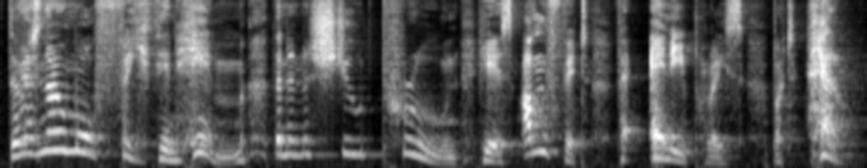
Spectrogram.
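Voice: medium pitch, wildly swooping pitch, normal speed, vocal fry, a bit bright, breathy edge, full character voice. An actor playing a timid, stammering courtier in a comic audio drama, with theatrical archaic diction. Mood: vitriolic, building. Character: timid, trembling courtier who unleashes elaborate Shakespearean insults.

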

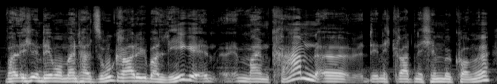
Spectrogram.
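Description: A man's voice: mid-range voice, lively intonation, a little fast, a little mellow. A man hosting a casual podcast, talking in a rambling, self-deprecating way that jumps from thought to thought. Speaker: podcast host.

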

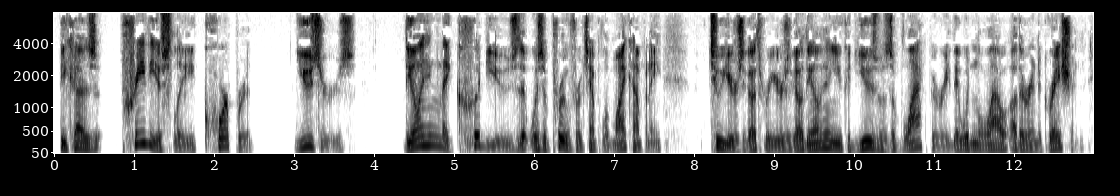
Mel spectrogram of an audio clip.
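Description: A man co-hosts a relaxed tech talk show with a husky voice that is starting to give out. His tone is mellow and dark. The recording is dry and a little dull. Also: mid-range voice, normal speed, no echo. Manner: chatty, offers product rundowns and opinions. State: losing his voice. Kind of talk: casual tech chat.

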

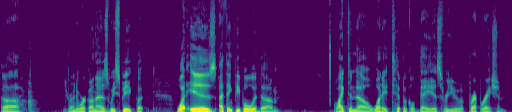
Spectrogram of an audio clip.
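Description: A man's voice: rumbling low, lively intonation, a little slow, a little mellow. An American man chatting casually as he hosts an interview, in a jokey manner with chuckles as he talks. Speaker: podcast host, sports broadcaster.

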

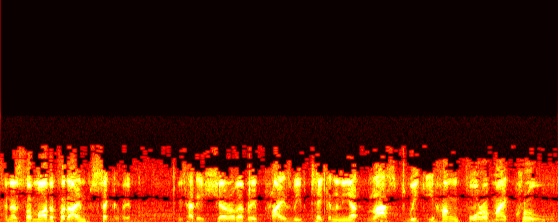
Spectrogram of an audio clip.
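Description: An actor playing a ruthless, vengeful pirate captain in 1940s radio style, barking orders imperiously. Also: male voice, fairly high pitch, lively intonation, fast, pushed and bright. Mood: angry, commanding. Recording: dull, noisy 1940s radio recording.

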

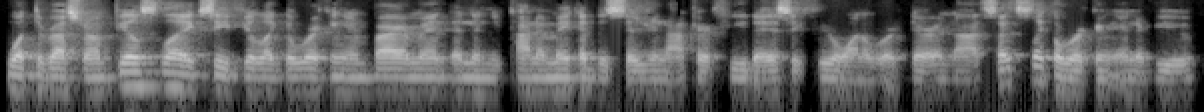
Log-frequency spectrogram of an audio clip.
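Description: Young male guest from the Philippines, deep voice, easygoing and chatty, lots of fillers. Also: fast, hardly any pauses. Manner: relaxed, laughs often, many fillers like "um" and "like". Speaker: chef and pop-up owner, guest. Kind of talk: casual interview chat.

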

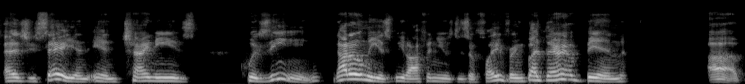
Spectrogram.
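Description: A man interviewing a guest, chatting easily and asking curious follow-up questions. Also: mid-range voice. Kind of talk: conversational interview.

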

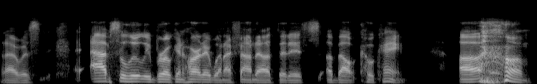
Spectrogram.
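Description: A man's voice: on the low side, moderate pace, sharp tone, no echo. A man hosting a podcast, chatting casually and putting questions to a guest. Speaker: podcast host. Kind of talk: casual interview chat.

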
